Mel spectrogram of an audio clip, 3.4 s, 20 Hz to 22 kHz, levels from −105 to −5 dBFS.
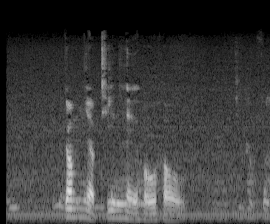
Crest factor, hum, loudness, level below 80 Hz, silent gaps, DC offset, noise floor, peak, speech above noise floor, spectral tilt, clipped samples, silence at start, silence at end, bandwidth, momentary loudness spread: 24 dB; none; -31 LUFS; under -90 dBFS; none; under 0.1%; -56 dBFS; -10 dBFS; 26 dB; -4 dB/octave; under 0.1%; 0.1 s; 0 s; 12.5 kHz; 25 LU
